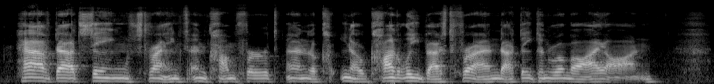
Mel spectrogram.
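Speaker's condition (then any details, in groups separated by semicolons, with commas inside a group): Profound deafness; congenital profound deafness, cochlear implants, attended Ohio Valley Voices school in southwest Ohio; excellent conversationalist, natural communicator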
